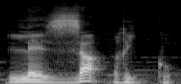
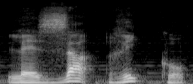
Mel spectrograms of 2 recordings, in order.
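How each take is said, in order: Both takes have the same delivery.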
